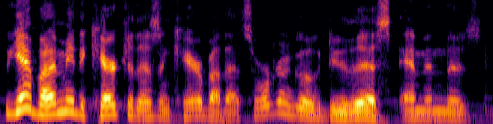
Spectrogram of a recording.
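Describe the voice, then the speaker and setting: Racing along with big swings in pitch, a man with a medium, slightly bright voice weighs in on tabletop roleplaying games as a podcast panelist. He's blunt and opinionated, frequently stumbling and repeating himself, over soft background music.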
